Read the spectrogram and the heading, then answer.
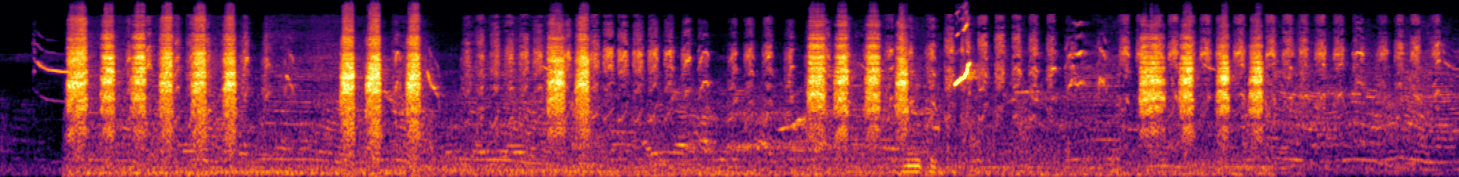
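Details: Ashy drongo lure sound, noisy: loud, harsh, rasping bursts in quick repeated series, broken by short pauses and a few thin upward whistles.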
